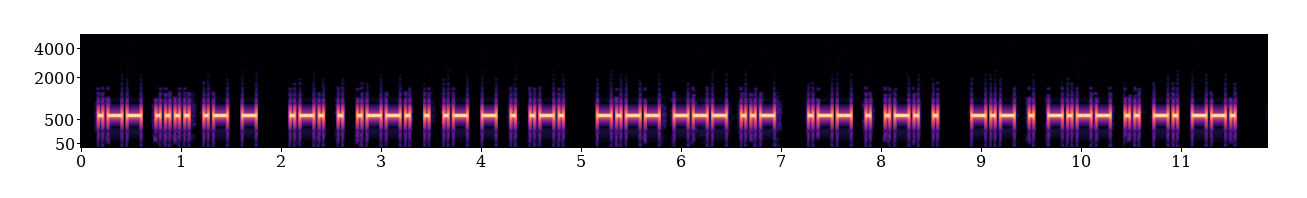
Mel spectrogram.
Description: Morse code, heard as a keyed tone, about 25 wpm, 600 Hz. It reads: WHAT REPEATER YOU WERE KEYING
